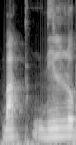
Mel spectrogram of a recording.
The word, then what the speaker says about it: 막일: 실제 발음도 막닐로 발음이 됩니다. 여기 있는 니은이 첨가돼서 발음이 되죠.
